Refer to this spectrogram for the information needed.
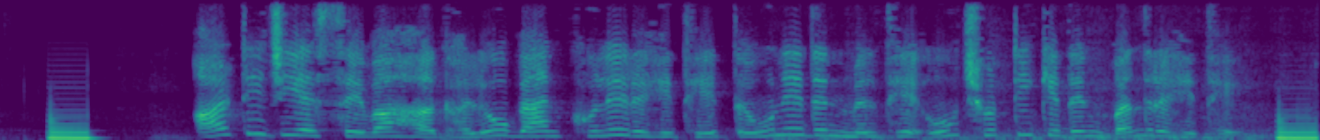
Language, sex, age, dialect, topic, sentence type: Chhattisgarhi, male, 18-24, Western/Budati/Khatahi, banking, statement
